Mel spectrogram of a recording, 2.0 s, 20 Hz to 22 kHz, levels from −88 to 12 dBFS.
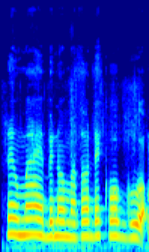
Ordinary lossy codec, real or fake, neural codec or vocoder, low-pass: none; real; none; 19.8 kHz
